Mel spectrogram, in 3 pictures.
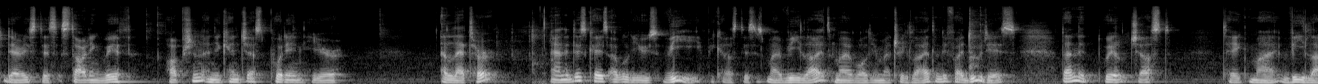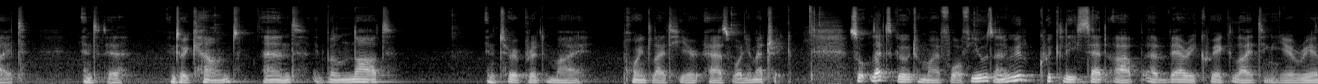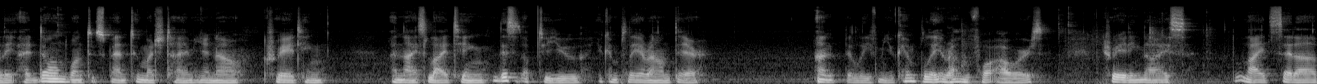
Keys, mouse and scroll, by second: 1.4 click, 3.7-5.3 drag, 5.3 shift+v, 9.7 click, 15.1 click, 17.6-21.2 drag, 25.7-36.9 drag, 37.8 ctrl+d.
